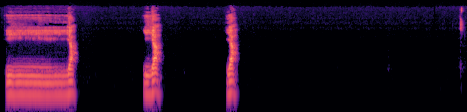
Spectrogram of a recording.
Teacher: you first make the tongue position of the E vowel, and then the tongue quickly moves to make the following vowel sound. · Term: semivowels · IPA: [ja]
